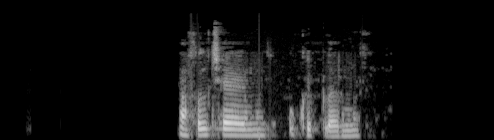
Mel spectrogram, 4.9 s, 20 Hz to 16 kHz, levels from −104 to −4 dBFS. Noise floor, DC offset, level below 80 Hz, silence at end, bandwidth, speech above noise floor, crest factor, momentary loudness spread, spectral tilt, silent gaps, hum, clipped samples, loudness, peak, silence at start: under -90 dBFS; under 0.1%; -74 dBFS; 1.35 s; 9 kHz; over 59 dB; 22 dB; 15 LU; -6 dB/octave; none; none; under 0.1%; -31 LUFS; -14 dBFS; 1.8 s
